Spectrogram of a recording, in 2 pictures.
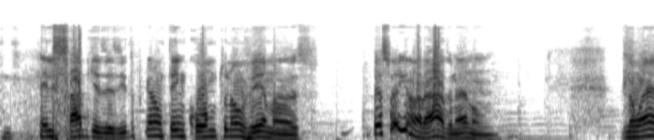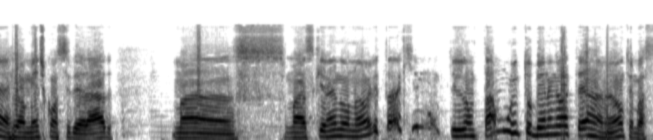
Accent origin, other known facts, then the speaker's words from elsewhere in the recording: Brazil; born there; Tem lá, escrito que eu nasci no Brasil, né?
